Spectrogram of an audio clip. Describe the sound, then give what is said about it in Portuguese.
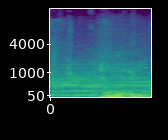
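A large horse ridden by the orc Gnar into an arena, its hooves clopping steadily as it neighs, with the sound growing heavier and louder in the second half. No one speaks. “E ele aparece em cima de um grande cavalo, juntamente com uma fileira de vários orcs entrando pela outra entrada da arena.”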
